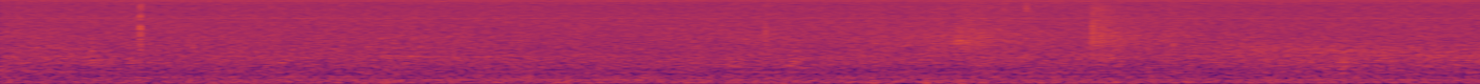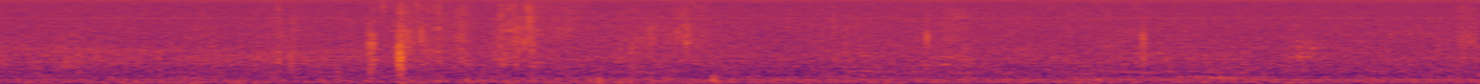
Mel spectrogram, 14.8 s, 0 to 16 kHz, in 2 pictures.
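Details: Buckfast honey bees inside an alternative beehive, recorded July 29, 2013: a low, steady droning hum runs throughout, with faint higher buzzing and a few scattered soft clicks and taps.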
